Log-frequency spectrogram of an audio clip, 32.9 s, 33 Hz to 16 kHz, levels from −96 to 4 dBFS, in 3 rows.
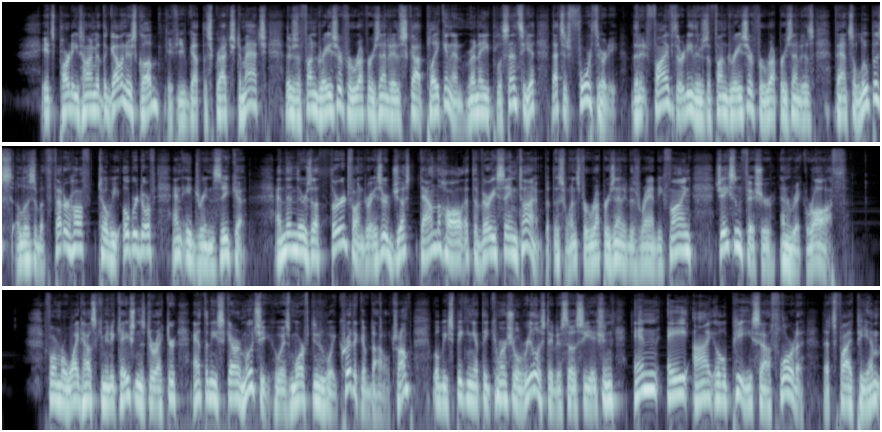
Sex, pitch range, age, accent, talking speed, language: male, 105-150 Hz, 50-69, American, 185 wpm, English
